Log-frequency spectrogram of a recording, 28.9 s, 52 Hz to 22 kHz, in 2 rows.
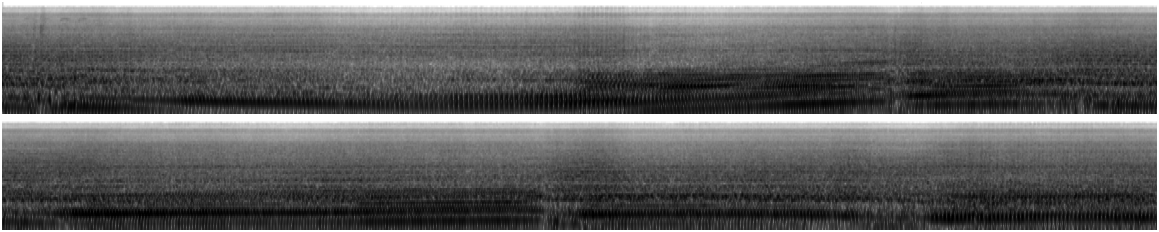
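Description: BMW F 850 GS parallel-twin engine pulling the motorcycle along at road speed. Its pitch climbs as it accelerates and then drops and settles in steps several times as the speed and gear change.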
